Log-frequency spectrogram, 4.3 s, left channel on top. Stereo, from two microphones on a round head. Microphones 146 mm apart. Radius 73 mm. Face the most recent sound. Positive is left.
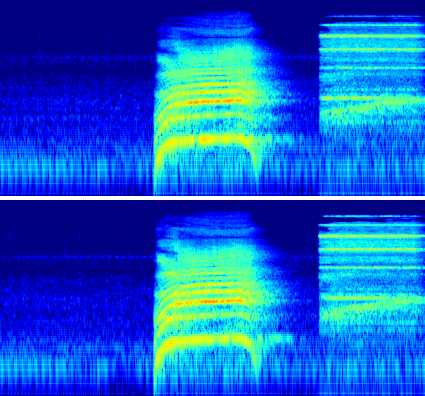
turn(degrees=-65)  # may be behind; listen again after turning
